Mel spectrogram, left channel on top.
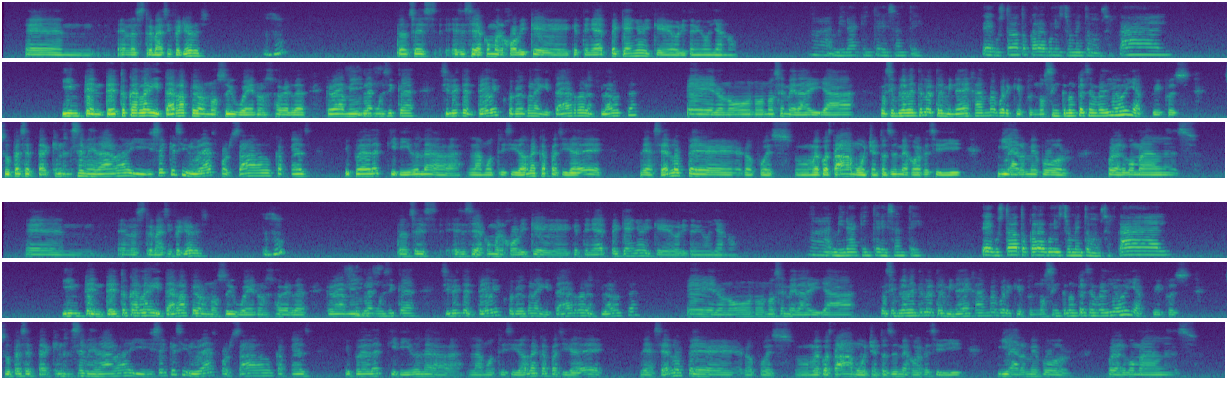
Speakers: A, on the left; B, on the right.
A: en, en las extremidades inferiores.
B: Ujú.
A: Entonces ese sería como el hobby que, que tenía de pequeño y que ahorita mismo ya no.
B: Ah, mira, qué interesante. ¿Te gustaba tocar algún instrumento musical?
A: Intenté tocar la guitarra, pero no soy bueno, <laughs> la verdad. Creo que a
B: <laughs>
A: mí la música sí lo intenté, correr con la guitarra, la flauta. pero no, no, no se me da y ya, pues simplemente lo terminé dejando porque pues no sé, nunca se me dio y, ya y, pues supe aceptar que <laughs> no se me daba y sé que si lo hubiera esforzado, capaz, y pude haber adquirido la, la motricidad o la capacidad de, de hacerlo, pero pues me costaba mucho, entonces mejor decidí guiarme por, por algo más,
